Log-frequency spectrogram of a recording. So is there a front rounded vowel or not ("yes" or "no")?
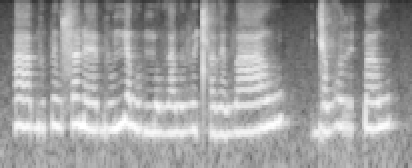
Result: yes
